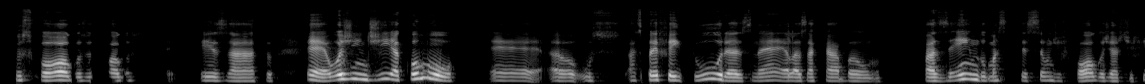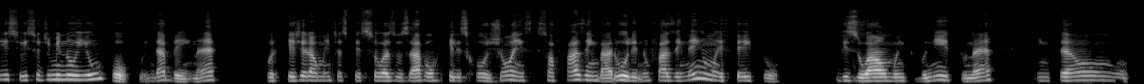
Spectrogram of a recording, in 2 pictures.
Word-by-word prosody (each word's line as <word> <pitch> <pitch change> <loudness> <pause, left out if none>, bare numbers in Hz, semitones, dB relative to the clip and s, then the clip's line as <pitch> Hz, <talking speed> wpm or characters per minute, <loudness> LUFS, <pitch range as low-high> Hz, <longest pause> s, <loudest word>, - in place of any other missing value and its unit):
os 195 +1 -8
fogos 185 -1 +5
os 170 - -14 0.2
fogos 175 +1 -7 0.6
e 180 - -8
exato. 160 -2 -4 0.3
É, 190 -7 +5
hoje 235 +8 +8
em 245 -2 +3
dia, 225 +1 +2
como, 225 - +6 0.3
eh, 175 -3 -9 0.4
o - - -14
os 170 0 -19
as 185 +1 -15
prefeituras, 200 -3 +2
né. 175 +2 -5
Elas 165 -1 -1
acabam 160 -3 -6 0.4
fazendo 185 +7 +2
uma 180 0 -7 0.2
sessão 175 +2 -11
de 170 -3 -14
fogos 165 +2 -3
de 160 - -6
artifício, 175 +8 -9
isso 200 +3 -8
diminuiu 220 0 +2
um 270 - -1
pouco. 265 - 0
Ainda 175 +6 -3
bem, 140 -9 -3
né. 190 +8 -2 0.5
Porque 165 +2 -4
geralmente 185 -1 -3
as 180 - -13
pessoas 175 0 -2
usavam 170 +1 -1
aqueles 170 -1 -7
rojões 180 +3 -5
que - - -27
só 180 -2 -8
fazem 200 +2 -1
barulho 185 +4 +3
e - - -2
não 170 - -11
fazem 180 0 -3
nenhum 240 +2 0
efeito 170 -4 -6 0.5
visual 170 -1 +4
muito 165 -1 -7
bonito, 180 +1 -3
né. 175 +8 -1 0.4
Então 180 0 -4
180 Hz, 140 wpm, -24 LUFS, 165-200 Hz, 0.6 s, hoje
